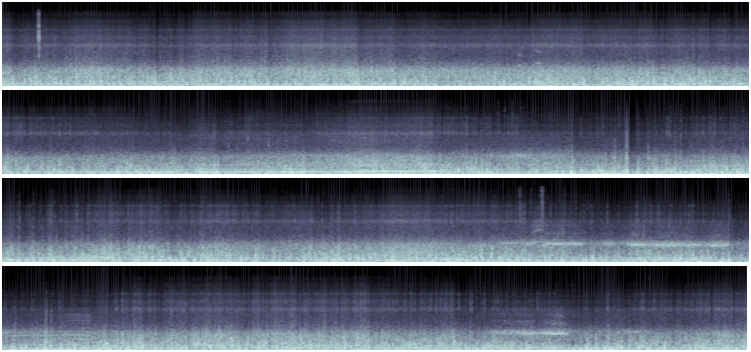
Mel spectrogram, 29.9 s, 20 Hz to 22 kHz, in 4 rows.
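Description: Hyundai Genesis Coupe 2.0T's turbocharged four-cylinder engine under hard acceleration and lift-off, heavy wind rush over an outside-mounted microphone; the engine pitch rises around ten seconds in. Brief tyre squeals come around twenty and twenty-eight seconds in.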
